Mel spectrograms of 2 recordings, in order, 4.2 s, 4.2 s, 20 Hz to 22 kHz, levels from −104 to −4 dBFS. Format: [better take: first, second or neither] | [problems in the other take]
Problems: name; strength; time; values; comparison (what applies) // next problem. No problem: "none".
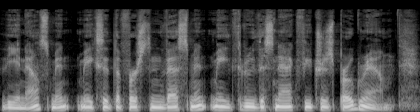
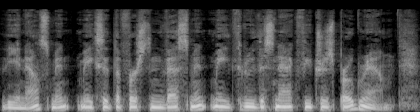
first | garbled, watery; slightly; nothing above 15 kHz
